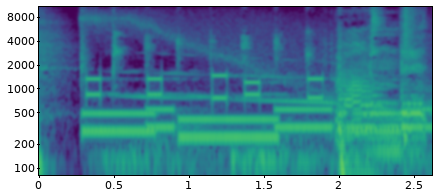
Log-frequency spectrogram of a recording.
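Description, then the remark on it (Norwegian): The 'Vandretelefonen', a telephone that passes from one Norwegian celebrity to another each week, rings with a bright melodic ringtone, a short sequence of clear stepping electronic tones played loudly, with no voices. “Yes, det betyr ringe vandre telefonen.”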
